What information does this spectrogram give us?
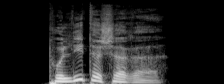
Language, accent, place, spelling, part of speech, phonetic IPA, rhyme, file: German, Germany, Berlin, politischere, adjective, [poˈliːtɪʃəʁə], -iːtɪʃəʁə, De-politischere.ogg
- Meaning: inflection of politisch: 1. strong/mixed nominative/accusative feminine singular comparative degree 2. strong nominative/accusative plural comparative degree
